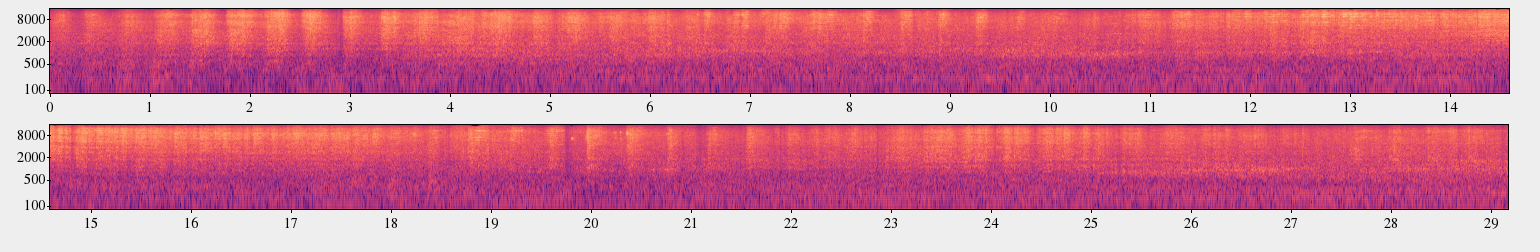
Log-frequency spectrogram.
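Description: Union Pacific coal train's loaded coal cars rolling past at a steady speed, their wheels clicking rhythmically over the rail joints.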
